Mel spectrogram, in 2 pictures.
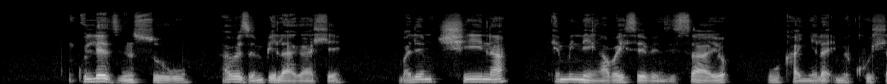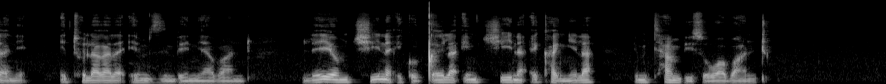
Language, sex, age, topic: North Ndebele, male, 36-49, health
